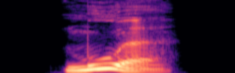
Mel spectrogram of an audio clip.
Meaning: inflection of muhen: 1. first-person singular present 2. first/third-person singular subjunctive I 3. singular imperative
- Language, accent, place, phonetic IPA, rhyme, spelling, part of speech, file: German, Germany, Berlin, [ˈmuːə], -uːə, muhe, verb, De-muhe.ogg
